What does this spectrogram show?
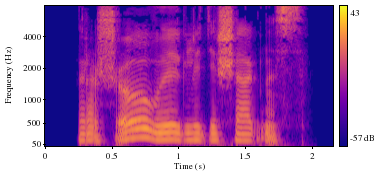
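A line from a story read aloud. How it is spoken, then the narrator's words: Purring. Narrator (Russian): промурлыкал он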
